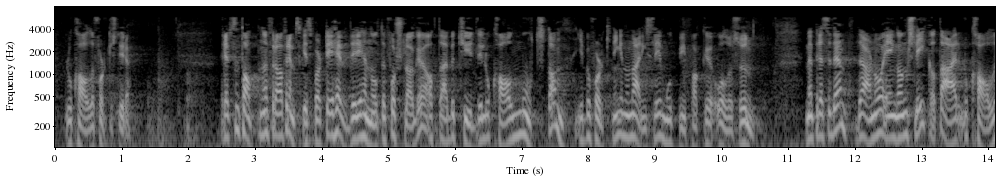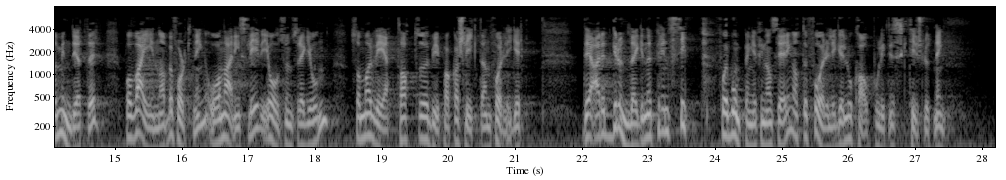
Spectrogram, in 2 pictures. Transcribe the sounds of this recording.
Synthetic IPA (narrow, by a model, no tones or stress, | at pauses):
lʊkʰɑ̰ːləfɔlkəst̪y̰ːɾʔə̰ | ɾʔɛpɾəsn̩t̪ʰɑnt̪ənəfɾɑfɾɛmskɾɪt̪spɑʈiːɦɛʋd̪əɾɪhɛnːhɔlt̪ɪlfɔʂɭɑːɡəɑ̰t̪̚d̪ɛæɾbət̪ʰyːd̪əlɪlʊkʰɑːlmuːt̪st̪ɑnɪbəfɔlknɪŋənɔnæːɾɪŋsliːʋmuːt̪̚byːpʰɑkːəʔoːləsʉn | mɛnpʰɾɛsɪd̪ɛnt̪d̪ɛæɳoːɛŋɡɑŋʂɭiːkɑ̰t̪̚d̪ɛæɾlʊkʰɑːləmʏnd̪ɪheːt̪əɾpʰɔʋæɪənɑʋbəfɔlknɪŋɔ̰næːɾɪŋsliːʋɪ̰oːləsʉnsɾɛɡɪuːnn̩ | sɔmhɑɾʋeːt̪ʰɑt̪ːbyːpɑkːɑʂɭiːkd̪ɛnfoːɾəlɪ̰ɡːəɾ | d̪ɛʔæɾɛt̪ɡɾʉnlɛɡːənəpʰɾɪnsɪpːfɔɾbʊmpɛŋːəfɪnɑnsɪeːɾɪŋɑt̪̚d̪ɛfoːɾəlɪɡːəɾɭʊkʰɑ̰ːlpʰʊliːt̪ɪskt̪ʰɪlʂɭʉt̪nɪŋ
